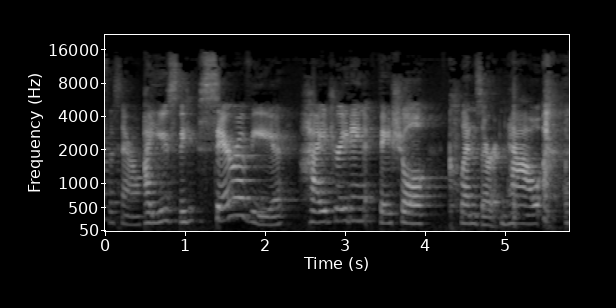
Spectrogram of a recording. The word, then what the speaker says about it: CeraVe: I use the, okay, I know how to pronounce this now. I use the CeraVe Hydrating Facial cleanser. Now, a few vlogs ago, I referred to this as, how did I say? I said CeraVe, I think.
